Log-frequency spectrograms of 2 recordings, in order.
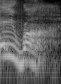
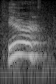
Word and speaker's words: Aaron: Aon. Aaron.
